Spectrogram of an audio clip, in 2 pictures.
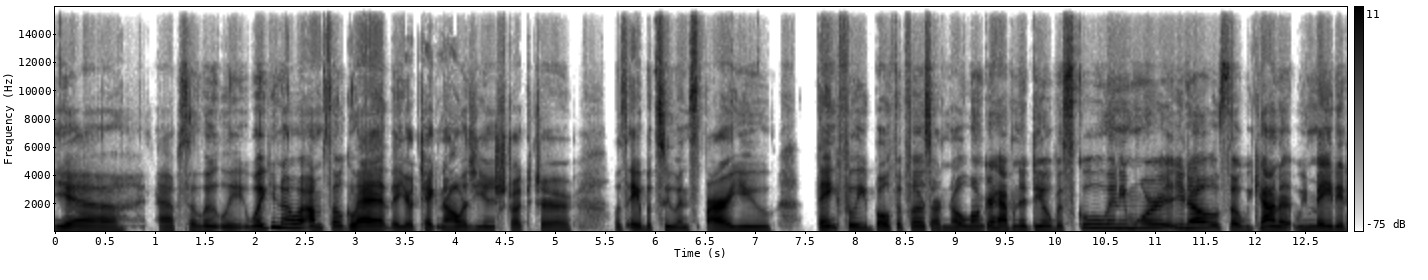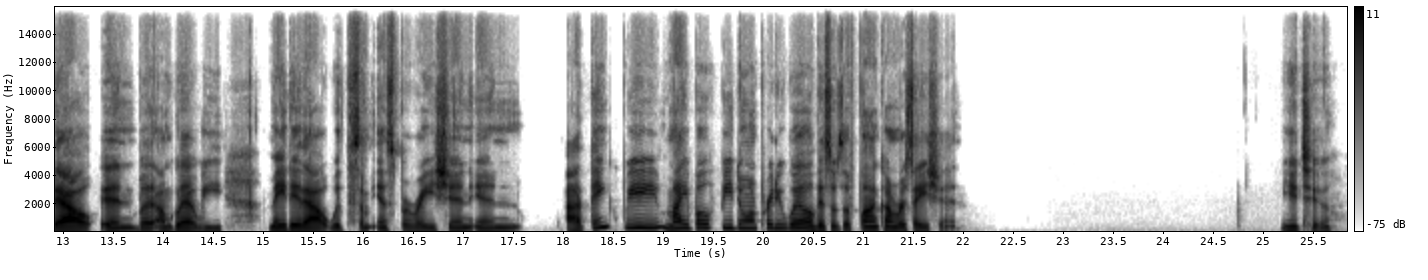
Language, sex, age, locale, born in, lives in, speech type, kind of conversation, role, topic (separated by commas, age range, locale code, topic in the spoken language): English, female, 40-44, en-US, United States, United States, conversation, unstructured, none, Which teacher has inspired you the most, and what did they do that still impacts you?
